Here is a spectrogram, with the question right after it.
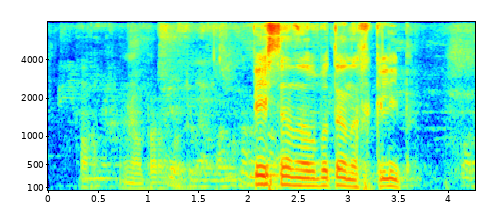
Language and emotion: Russian, positive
